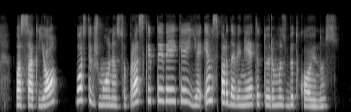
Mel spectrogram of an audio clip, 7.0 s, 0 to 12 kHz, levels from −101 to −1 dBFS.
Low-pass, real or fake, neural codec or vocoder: 7.2 kHz; real; none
